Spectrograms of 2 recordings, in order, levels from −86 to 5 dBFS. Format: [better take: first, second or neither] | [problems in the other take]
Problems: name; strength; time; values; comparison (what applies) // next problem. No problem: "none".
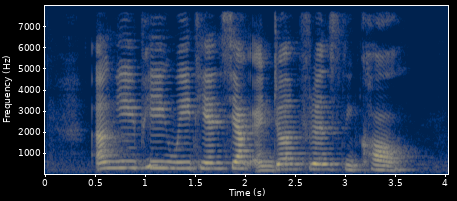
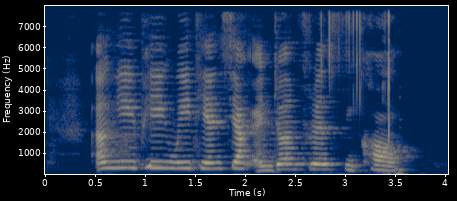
first | noise reduction (classical method WPE with log-MMSE)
